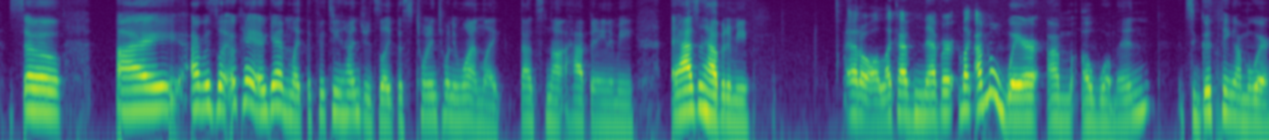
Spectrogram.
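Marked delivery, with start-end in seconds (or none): none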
